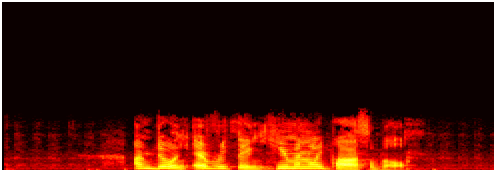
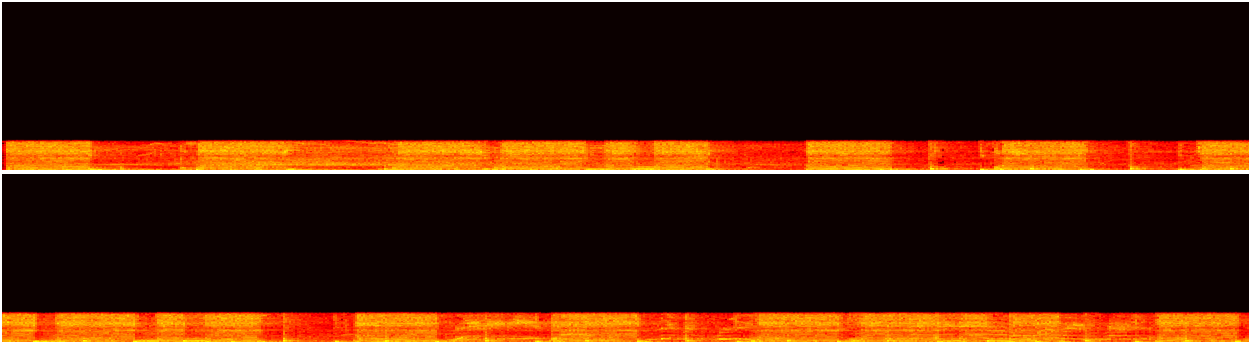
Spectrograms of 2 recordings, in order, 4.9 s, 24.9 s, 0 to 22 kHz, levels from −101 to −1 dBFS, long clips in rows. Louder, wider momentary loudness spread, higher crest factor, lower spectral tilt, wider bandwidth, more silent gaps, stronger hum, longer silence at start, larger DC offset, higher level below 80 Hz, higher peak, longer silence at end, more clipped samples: first, -22 LUFS vs -30 LUFS; first, 13 LU vs 8 LU; about the same, 20 dB vs 16 dB; about the same, -3 dB/octave vs -2.5 dB/octave; first, 7.4 kHz vs 4 kHz; neither; neither; first, 1.35 s vs 0 s; neither; second, -68 dBFS vs -46 dBFS; first, -4 dBFS vs -16 dBFS; first, 0.9 s vs 0 s; neither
